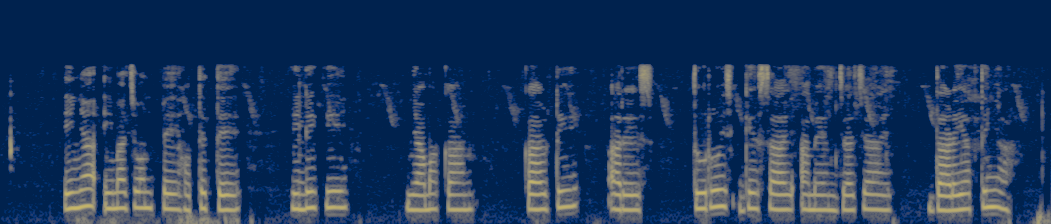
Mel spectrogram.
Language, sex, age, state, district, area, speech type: Santali, female, 30-45, West Bengal, Jhargram, rural, read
